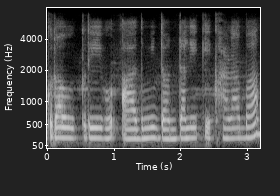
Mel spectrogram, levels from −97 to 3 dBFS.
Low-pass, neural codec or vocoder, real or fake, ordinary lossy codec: 7.2 kHz; codec, 16 kHz, 0.9 kbps, LongCat-Audio-Codec; fake; none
